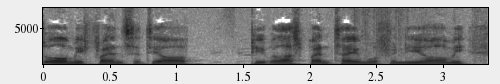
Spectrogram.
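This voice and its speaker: A man with a Geordie accent speaks at a moderate pace in a fairly high, dark, mellow voice, his intonation monotone and flat. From northern England, Newcastle. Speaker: army veteran and gaming commentator. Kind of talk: casual video commentary. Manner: hesitant, many fillers.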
